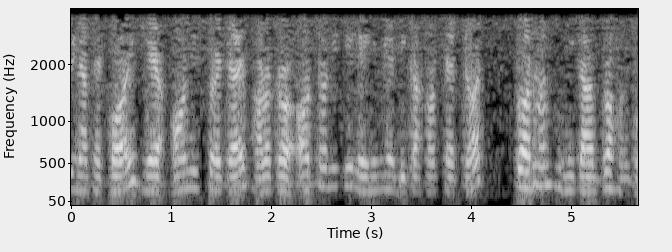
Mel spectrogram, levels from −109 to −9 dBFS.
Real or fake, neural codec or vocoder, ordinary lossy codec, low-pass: fake; vocoder, 44.1 kHz, 128 mel bands every 512 samples, BigVGAN v2; none; 3.6 kHz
